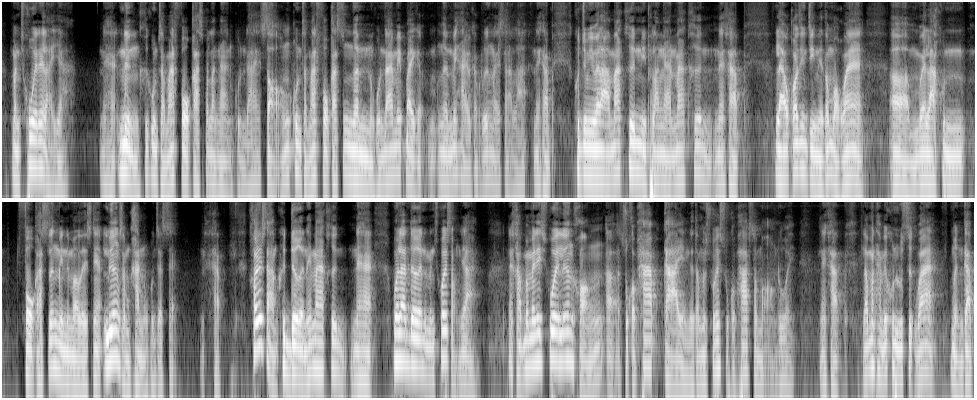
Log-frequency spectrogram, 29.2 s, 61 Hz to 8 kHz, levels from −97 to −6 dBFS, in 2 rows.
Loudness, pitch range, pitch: -17 LUFS, 85-110 Hz, 95 Hz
